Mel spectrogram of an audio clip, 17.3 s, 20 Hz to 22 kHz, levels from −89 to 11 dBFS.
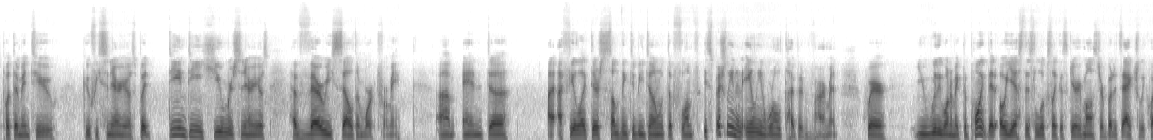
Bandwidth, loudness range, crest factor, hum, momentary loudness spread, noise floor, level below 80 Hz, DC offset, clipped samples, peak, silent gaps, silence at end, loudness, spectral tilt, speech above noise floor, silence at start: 9 kHz; 3 LU; 20 dB; none; 11 LU; -58 dBFS; -54 dBFS; under 0.1%; under 0.1%; -2 dBFS; none; 0 s; -21 LUFS; -8 dB/octave; 38 dB; 0.05 s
